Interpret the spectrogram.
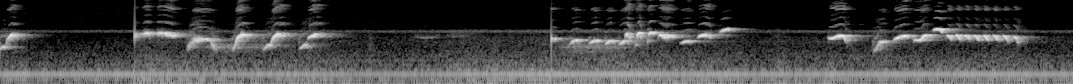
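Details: White-rumped shama song meant as a lure for lazy or quiet caged shamas: three separate bursts of lively whistled phrases with rapid upslurs and trills, short silences between, and a continuous low hum.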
